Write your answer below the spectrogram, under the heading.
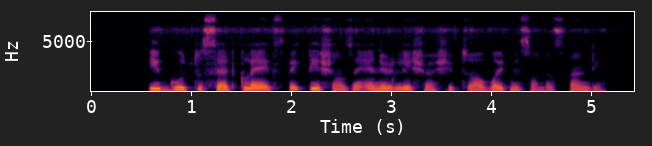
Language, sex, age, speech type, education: Nigerian Pidgin, female, 15-29, spontaneous, tertiary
